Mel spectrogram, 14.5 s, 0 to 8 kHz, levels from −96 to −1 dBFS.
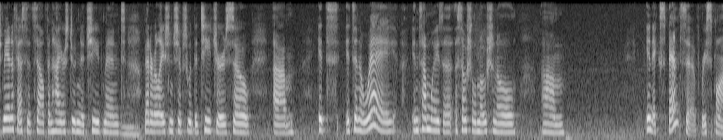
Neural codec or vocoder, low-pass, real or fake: none; 7.2 kHz; real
